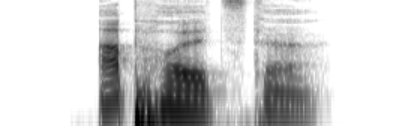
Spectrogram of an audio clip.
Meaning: inflection of abholzen: 1. first/third-person singular dependent preterite 2. first/third-person singular dependent subjunctive II
- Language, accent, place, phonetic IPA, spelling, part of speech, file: German, Germany, Berlin, [ˈapˌhɔlt͡stə], abholzte, verb, De-abholzte.ogg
